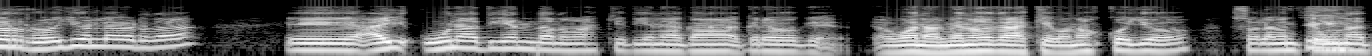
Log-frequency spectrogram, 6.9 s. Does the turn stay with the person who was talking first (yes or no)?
yes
